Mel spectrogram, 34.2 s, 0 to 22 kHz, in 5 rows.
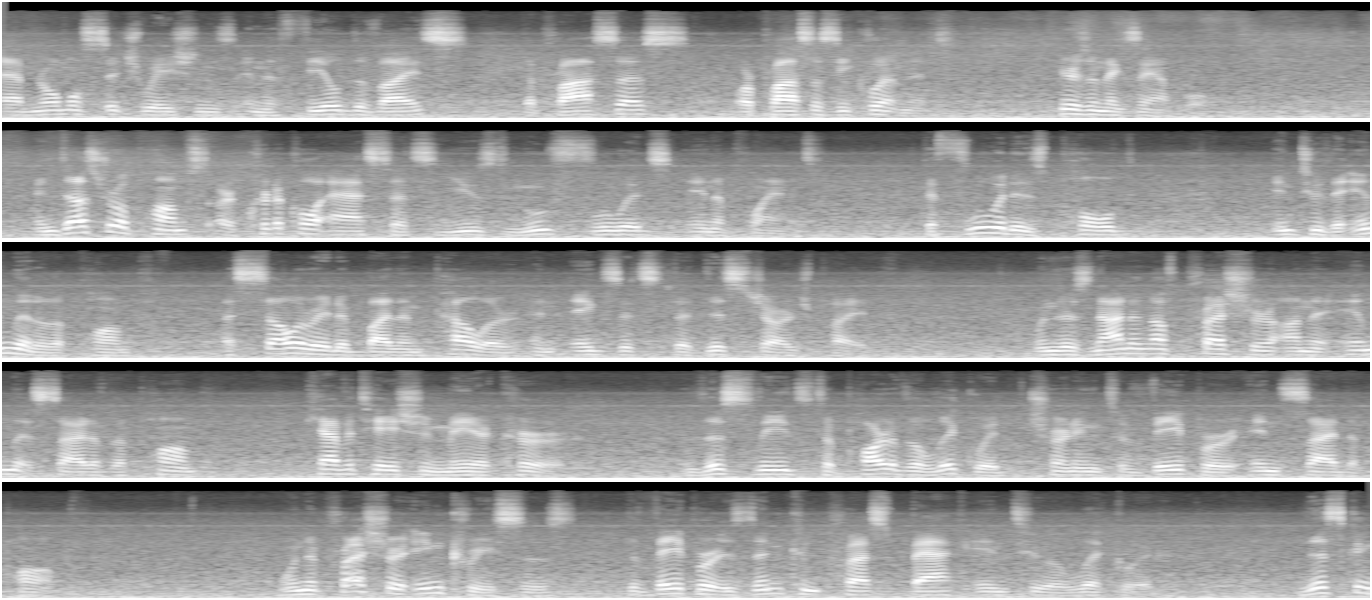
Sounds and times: Speech: 0.0 - 6.0, 7.0 - 12.5, 13.2 - 18.0, 18.8 - 27.7, 28.8 - 33.2, 33.8 - 34.2.

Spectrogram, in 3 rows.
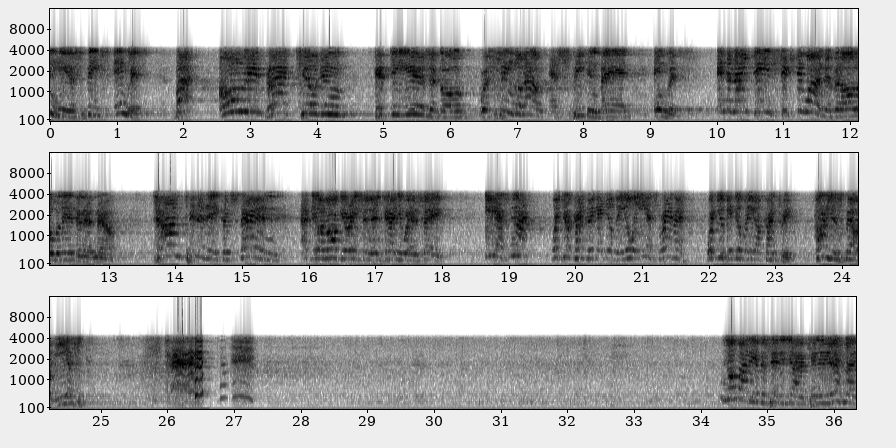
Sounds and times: Male speech, man speaking: 0.0 - 24.9, 34.3 - 36.3.

